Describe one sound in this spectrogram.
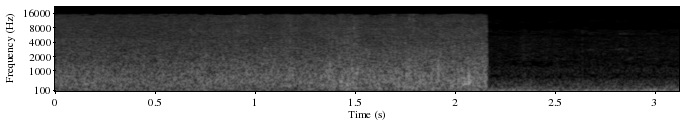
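Heavy waves crash and roar.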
